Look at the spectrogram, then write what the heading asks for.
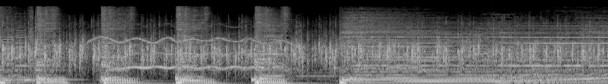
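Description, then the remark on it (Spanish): An audience in the gardens of Servicio 16 at Hospital Borda, during a Radio La Colifata broadcast on a somewhat cold day, claps and cheers loudly and steadily, a dense wash of applause with wavering whistles rising above it and heavy, rhythmic low thumps underneath. “Fuerte el aplauso.”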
